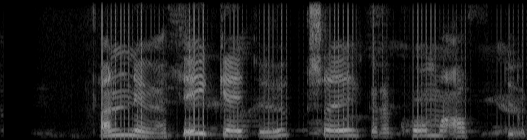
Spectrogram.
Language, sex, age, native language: Icelandic, male, 13, Icelandic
